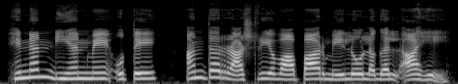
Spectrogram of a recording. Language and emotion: Sindhi, neutral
